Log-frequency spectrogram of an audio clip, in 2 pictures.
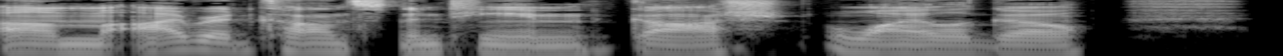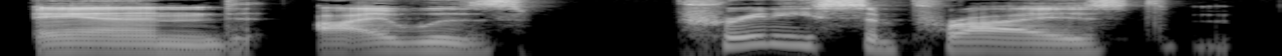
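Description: A man with an American accent talks at a fairly slow pace in a medium pitch, using a normal speaking voice with fairly even intonation and very even loudness. The recording is very clean with a silent background and a dry, close sound with no echo. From US (not British). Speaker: podcast guest, comics reviewer. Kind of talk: casual chat.

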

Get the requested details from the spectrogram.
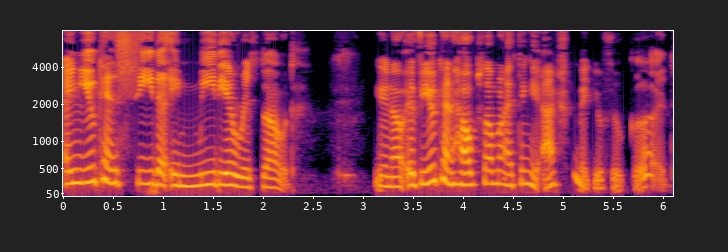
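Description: A woman speaks in a normal speaking voice at a fairly high pitch, with ordinary pitch variation and a moderate pace. The recording is very clean, with a silent background. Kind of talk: casual chat.

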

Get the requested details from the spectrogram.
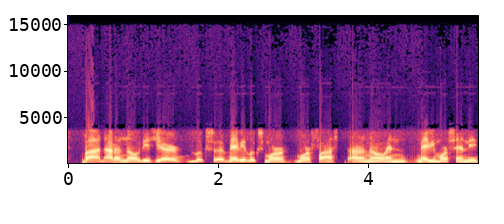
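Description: Delivered with a Spanish accent, the speech is monotone and flat, very even in loudness, fairly slow, and has hardly any pauses. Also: man, medium pitch for a man. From Spain, Barcelona. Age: 30s. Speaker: professional motocross racer. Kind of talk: casual interview. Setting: phone call. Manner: halting, non-native phrasing.

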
